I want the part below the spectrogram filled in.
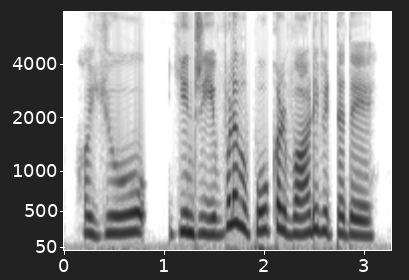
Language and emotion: Tamil, sad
